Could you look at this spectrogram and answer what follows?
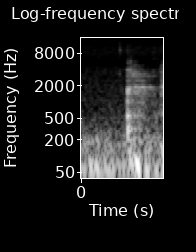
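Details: Single brief, soft cough or throat clear from an adult feeling unwell (second day sick, took off work), after quiet room noise; cough.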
